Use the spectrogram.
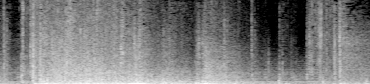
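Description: An enemy blows up in Wolfenstein: The Old Blood with a heavy, rumbling blast that swells and lingers as a rolling, debris-filled roar, fairly loud with no voice over it.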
